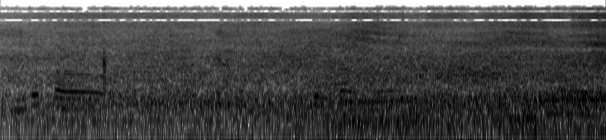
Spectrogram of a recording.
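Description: A car approaching on the road, its low rumble growing louder over the second half, over a steady rush of river rapids.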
